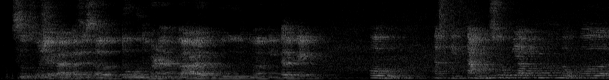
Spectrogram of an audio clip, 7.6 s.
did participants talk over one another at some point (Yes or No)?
No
